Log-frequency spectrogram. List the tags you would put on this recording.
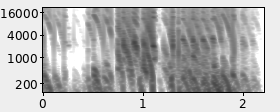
Sound effects > Electronic / Design
Effect
Digital

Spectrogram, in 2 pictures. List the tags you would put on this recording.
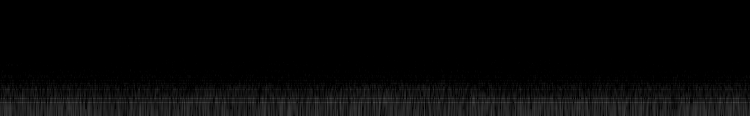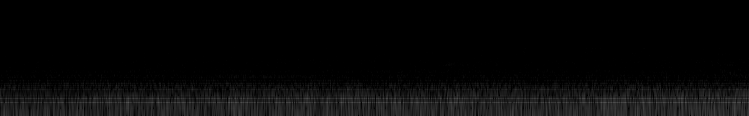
Soundscapes > Nature
field-recording
soundscape
raspberry-pi
phenological-recording
alice-holt-forest
nature
natural-soundscape
meadow

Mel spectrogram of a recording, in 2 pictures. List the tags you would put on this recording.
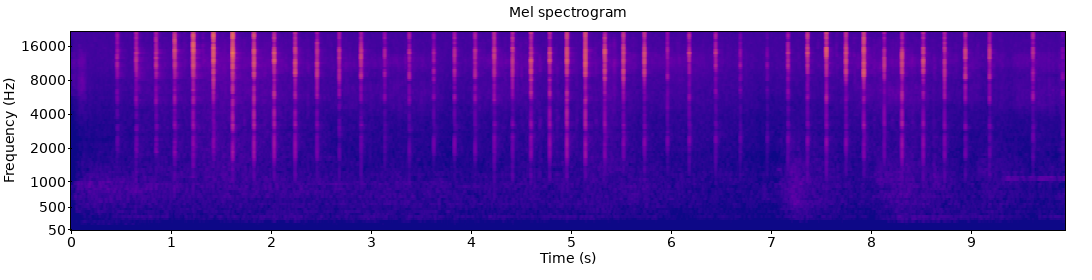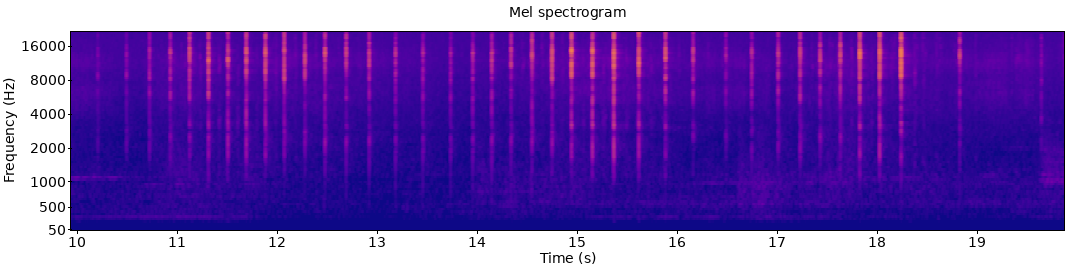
Sound effects > Objects / House appliances
household
perc
metal
fx
scissor
foley
snip
scissors
cut
sfx
scrape
slice
tools

